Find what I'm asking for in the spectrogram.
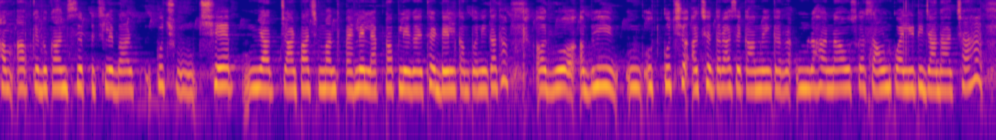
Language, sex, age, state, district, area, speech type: Hindi, female, 18-30, Bihar, Begusarai, urban, spontaneous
